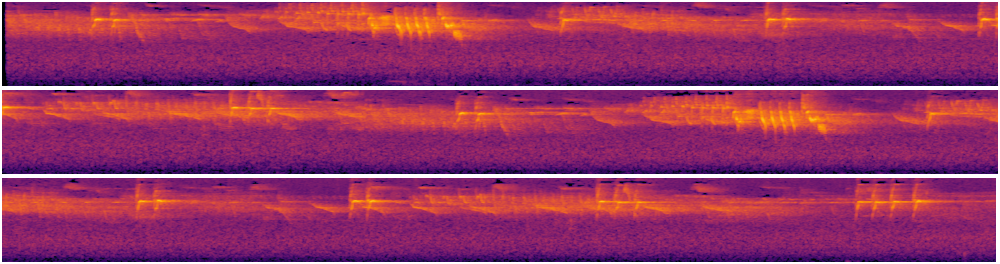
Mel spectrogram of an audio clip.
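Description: Birds singing: repeated phrases of quick, high, downward-sliding chirps and trills, a new burst every two seconds or so, over a faint steady hiss.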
